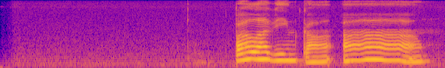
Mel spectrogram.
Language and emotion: Russian, positive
